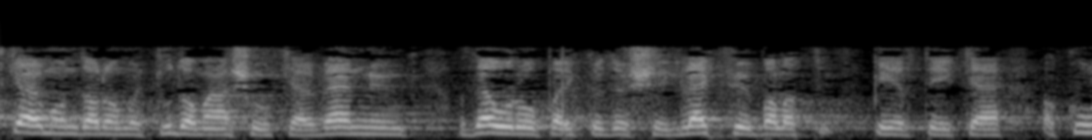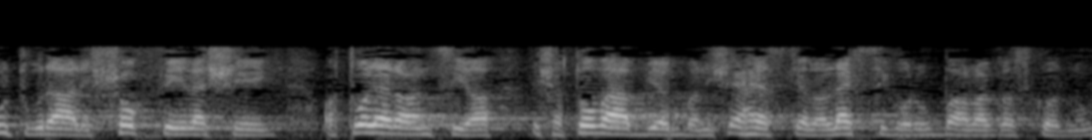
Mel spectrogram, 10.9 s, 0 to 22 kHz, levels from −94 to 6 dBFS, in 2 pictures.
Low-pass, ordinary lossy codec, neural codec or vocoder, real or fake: 5.4 kHz; none; none; real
